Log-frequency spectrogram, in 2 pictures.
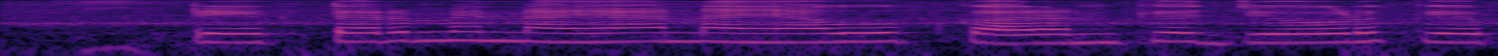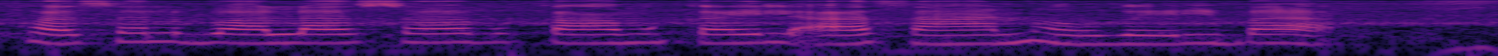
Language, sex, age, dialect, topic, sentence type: Bhojpuri, female, 51-55, Southern / Standard, agriculture, statement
